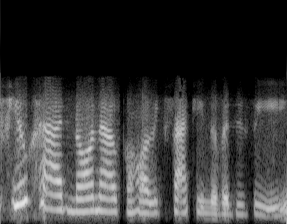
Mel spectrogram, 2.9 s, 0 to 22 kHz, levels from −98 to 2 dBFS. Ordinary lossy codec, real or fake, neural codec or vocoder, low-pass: AAC, 32 kbps; real; none; 5.4 kHz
